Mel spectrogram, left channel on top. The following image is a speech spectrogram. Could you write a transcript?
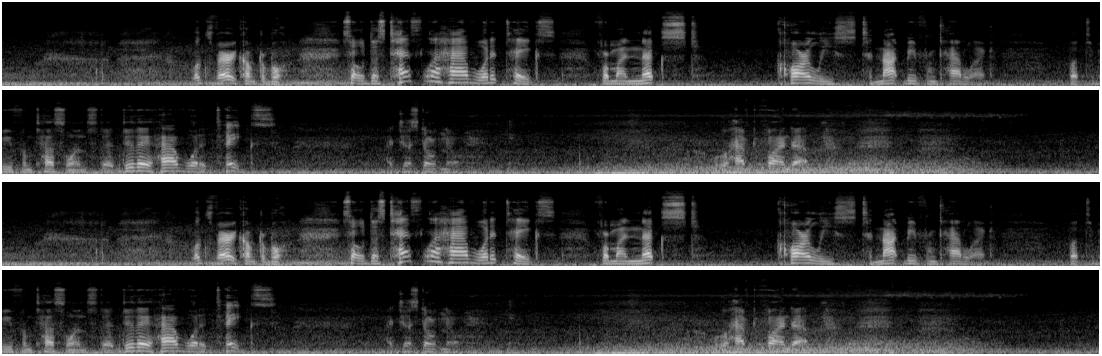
Looks very comfortable. So does Tesla have what it takes for my next car lease to not be from Cadillac, but to be from Tesla instead? Do they have what it takes? I just don't know. We'll have to find out.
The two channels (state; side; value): identical; both; correlation 1.00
